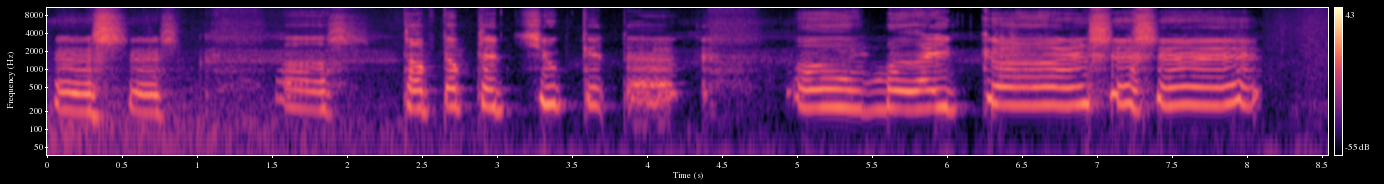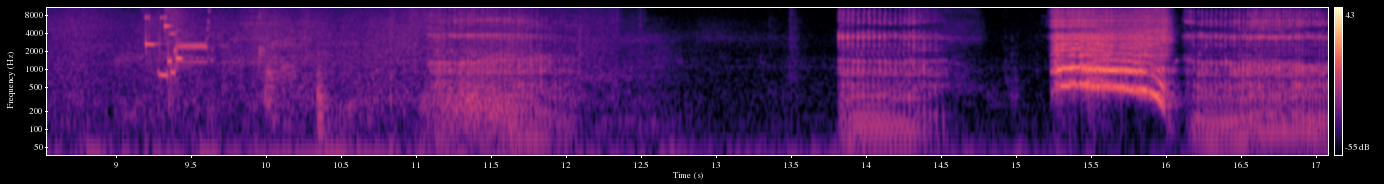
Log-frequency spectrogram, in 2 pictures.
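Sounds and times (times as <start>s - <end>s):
man snoring through gas mask: 13.8s - 14.8s, 16.0s - 17.0s.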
